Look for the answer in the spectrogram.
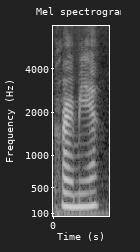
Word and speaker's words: Crimea: I never say that right. – Crimea. – Yeah, thank you.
